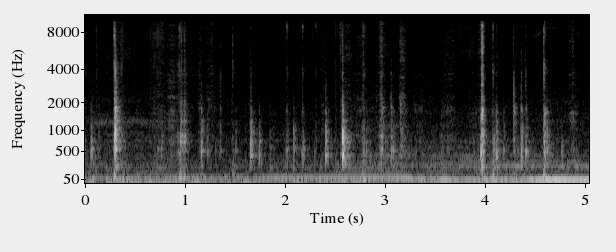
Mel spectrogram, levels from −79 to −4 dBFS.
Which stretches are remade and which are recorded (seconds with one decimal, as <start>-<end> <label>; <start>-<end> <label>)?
0.0-5.0 recorded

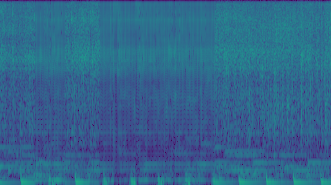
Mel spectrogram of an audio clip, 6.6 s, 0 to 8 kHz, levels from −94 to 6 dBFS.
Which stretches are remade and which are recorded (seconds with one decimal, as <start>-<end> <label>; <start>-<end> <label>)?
0.0-0.7 recorded; 0.7-1.3 remade; 1.3-2.0 recorded; 2.0-4.3 remade; 4.3-6.6 recorded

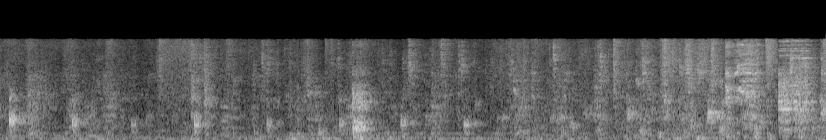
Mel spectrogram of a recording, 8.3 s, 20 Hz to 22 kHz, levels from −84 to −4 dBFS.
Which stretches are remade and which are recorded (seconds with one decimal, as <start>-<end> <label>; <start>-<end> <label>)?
0.0-8.3 recorded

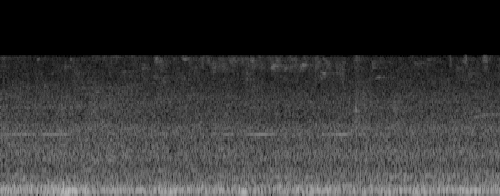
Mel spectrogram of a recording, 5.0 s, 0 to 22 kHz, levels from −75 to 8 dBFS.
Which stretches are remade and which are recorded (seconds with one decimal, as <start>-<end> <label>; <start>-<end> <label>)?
0.0-0.7 recorded; 0.7-1.1 remade; 1.1-1.6 recorded; 1.6-2.2 remade; 2.2-4.6 recorded; 4.6-5.0 remade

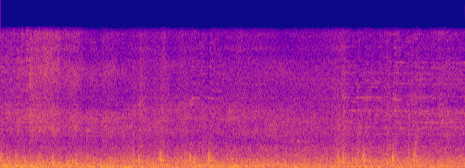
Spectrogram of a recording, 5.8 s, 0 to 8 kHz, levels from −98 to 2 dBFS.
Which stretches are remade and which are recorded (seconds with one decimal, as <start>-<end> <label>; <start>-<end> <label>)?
0.0-0.4 recorded; 0.4-1.0 remade; 1.0-1.6 recorded; 1.6-2.4 remade; 2.4-2.8 recorded; 2.8-4.3 remade; 4.3-5.8 recorded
